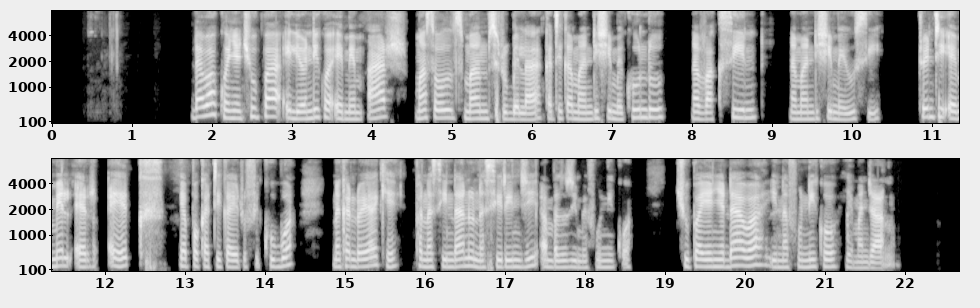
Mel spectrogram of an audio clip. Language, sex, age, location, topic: Swahili, female, 18-24, Kisumu, health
